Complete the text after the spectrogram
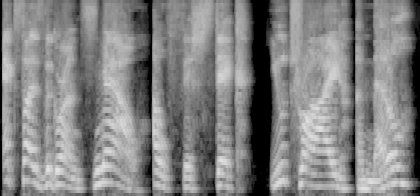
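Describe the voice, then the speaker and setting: A woman's voice: lowish voice, expressive, slow, fairly bright tone, full character voice. A woman playing a haughty, sardonic scientist supervillain in a video game, with clinical, precise diction and dry, condescending wit. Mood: dry, commanding. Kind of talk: scripted game character voice lines.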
